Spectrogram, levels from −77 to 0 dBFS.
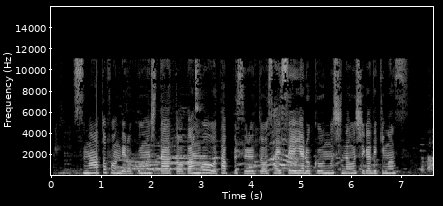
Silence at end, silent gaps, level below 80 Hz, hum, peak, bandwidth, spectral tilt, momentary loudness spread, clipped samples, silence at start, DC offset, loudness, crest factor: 0 s; none; -68 dBFS; none; -4 dBFS; 11.5 kHz; -3 dB/octave; 10 LU; under 0.1%; 0.2 s; under 0.1%; -22 LUFS; 18 dB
